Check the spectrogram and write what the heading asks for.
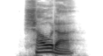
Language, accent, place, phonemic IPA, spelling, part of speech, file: German, Germany, Berlin, /ˈʃaʊ̯dɐ/, Schauder, noun, De-Schauder.ogg
- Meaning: shudder, shiver, creeps, frisson, grue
